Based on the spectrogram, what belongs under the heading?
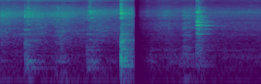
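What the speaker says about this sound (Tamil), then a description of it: "இப்போ காடையை சேர்த்துக்கலாம் ஃப்ரெண்ட்ஸ். நல்லா வதக்கி விட்டுக்கலாம்" Quail meat is sautéed in a pan, with a few scraping stirs and a sharp clatter of the spatula against the pan over a soft sizzle, close and without speech.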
